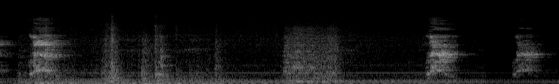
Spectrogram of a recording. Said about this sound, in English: What is Penelope saying? Ghost? ghost? Is that dog for ghost? Tell us. Yeah, that is an agitated dog.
